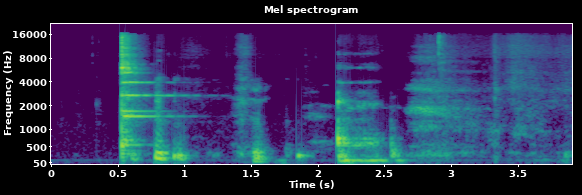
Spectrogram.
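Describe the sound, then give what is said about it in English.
Wine glasses of Black Girl Magic, a Black-owned wine by McBride Sister, clink together in a toast, a bright ringing chime followed by a second clink a moment later, with brief murmured voices in between. “So we're paying homage to women this month, and specifically Black women. So, all right. Cheers. Yeah. Cheers.”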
